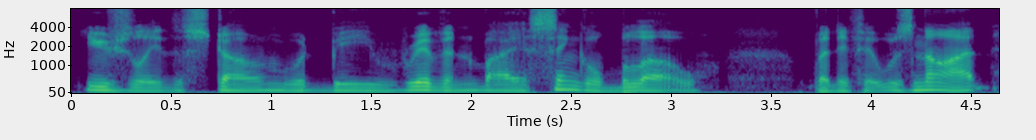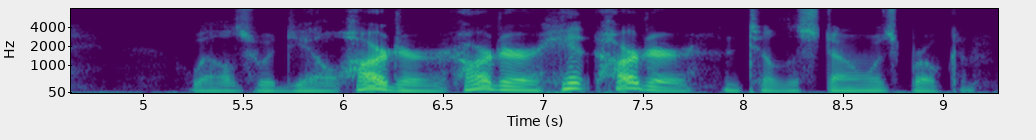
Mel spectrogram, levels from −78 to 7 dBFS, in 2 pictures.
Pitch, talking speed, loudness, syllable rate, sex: 110 Hz, 175 wpm, -22 LUFS, 4.8 syllables/s, male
